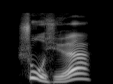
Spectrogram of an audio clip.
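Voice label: "shu4 xue2", Chinese; HSK3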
